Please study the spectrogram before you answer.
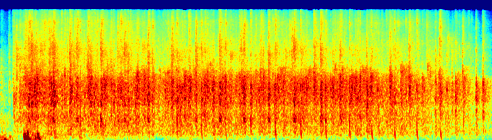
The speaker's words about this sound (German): Einen dicken Applaus schon mal vorab.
